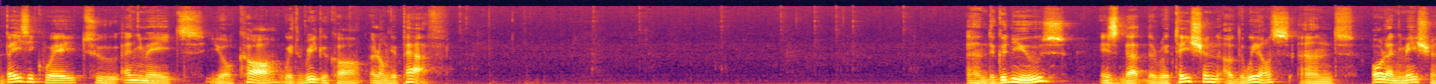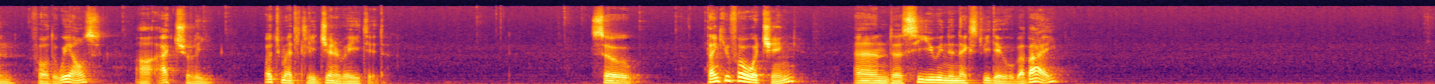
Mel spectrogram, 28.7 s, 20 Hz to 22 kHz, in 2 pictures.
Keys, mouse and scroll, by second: 0.0 shift+middle click, 3.1 shift+middle click, 3.9-4.4 scroll down 2, 4.4 shift+middle click, 5.3 n, 6.0 middle click, 6.7-7.3 scroll up 2, 7.2 middle click, 8.2 middle click, 8.5 middle click, 13.5 middle click, 14.8 shift+middle click, 15.3 middle click, 15.9 shift+middle click, 16.4 middle click, 18.3-18.6 scroll down 5, 19.2 shift+click, 20.8 middle click, 21.4 shift+middle click.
